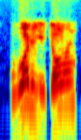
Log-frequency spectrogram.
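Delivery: high, tense repeated demand; alarmed cop shout. Retold or imitated. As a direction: snap it twice like a cop with gun drawn. Cop draws gun, retold shouting.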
